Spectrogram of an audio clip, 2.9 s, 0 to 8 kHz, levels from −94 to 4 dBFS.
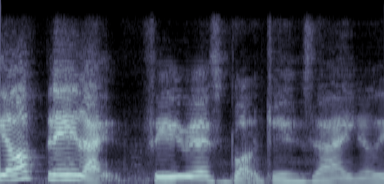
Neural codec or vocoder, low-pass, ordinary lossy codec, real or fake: codec, 32 kHz, 1.9 kbps, SNAC; 7.2 kHz; none; fake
